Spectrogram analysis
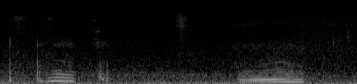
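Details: Sleeping puppy snoring: two short, voiced, rasping snores about two seconds apart, low and droning, in a quiet indoor setting.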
